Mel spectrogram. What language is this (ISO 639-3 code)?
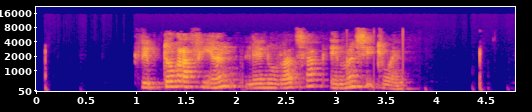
eus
